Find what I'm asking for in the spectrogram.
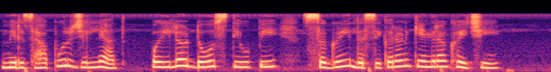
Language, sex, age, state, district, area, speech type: Goan Konkani, female, 18-30, Goa, Canacona, urban, read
